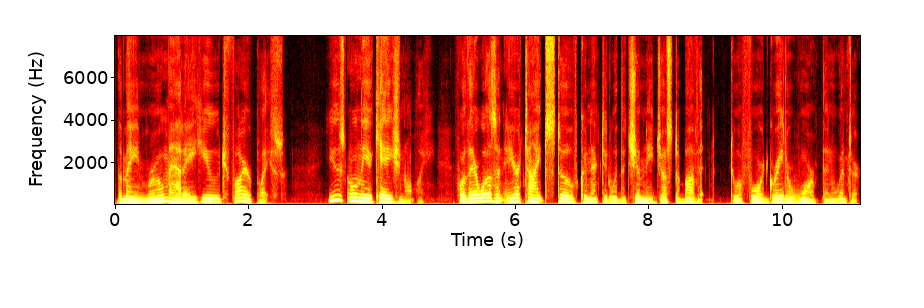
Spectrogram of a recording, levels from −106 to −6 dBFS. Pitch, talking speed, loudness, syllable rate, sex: 135 Hz, 160 wpm, -16 LUFS, 5.2 syllables/s, male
